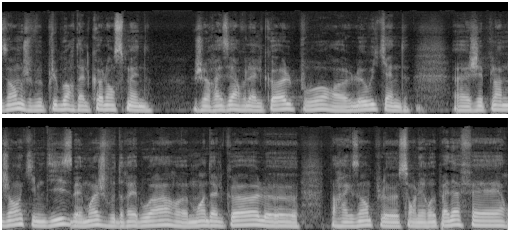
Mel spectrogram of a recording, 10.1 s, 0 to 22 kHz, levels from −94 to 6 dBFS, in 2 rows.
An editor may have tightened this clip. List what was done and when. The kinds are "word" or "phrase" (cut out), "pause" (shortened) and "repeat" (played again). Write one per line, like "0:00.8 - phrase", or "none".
0:05.8 - word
